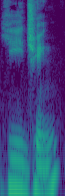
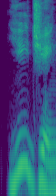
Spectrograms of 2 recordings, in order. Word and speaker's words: I Ching: It's spelled like the letter I, and then Ching, Yi Jing.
